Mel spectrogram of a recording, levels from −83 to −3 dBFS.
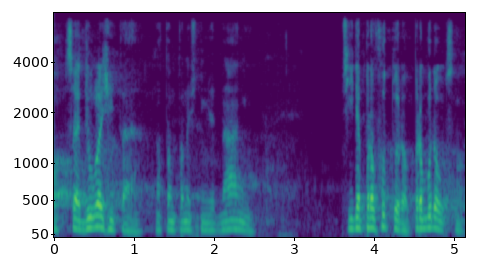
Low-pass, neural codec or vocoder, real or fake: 7.2 kHz; codec, 16 kHz, 8 kbps, FreqCodec, smaller model; fake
